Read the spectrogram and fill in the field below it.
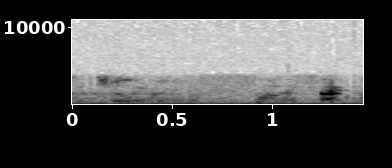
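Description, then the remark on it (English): Low, steady hum of a payphone line in Moosonee, Ontario, with faint crackle, then a short, bright electronic tone near the end. No one speaks. “you're calling me on a payphone”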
